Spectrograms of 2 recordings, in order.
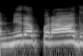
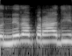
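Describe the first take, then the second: First: निरपराध closed on the consonant ध; correct form. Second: निरपराधी with an added final long "ee"; wrong form. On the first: Teacher giving the right word, निरपराध ending in a bare "dh". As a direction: end निरपराध without any "ee". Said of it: "निरपराध होता है". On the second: Teacher citing the error, निरपराधी ending in "dhee". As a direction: end निरपराधी on धी, a little raised. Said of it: "निरपराधी नहीं होता". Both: Shown as a demonstration.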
